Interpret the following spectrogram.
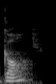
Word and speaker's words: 午: order now we start our character for noon which is pronounced go with a little downward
